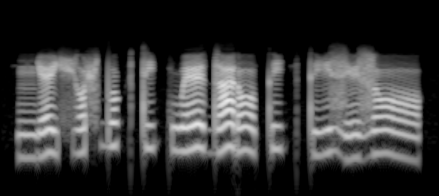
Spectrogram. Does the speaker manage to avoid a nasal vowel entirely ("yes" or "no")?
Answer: yes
